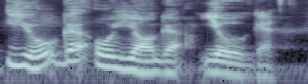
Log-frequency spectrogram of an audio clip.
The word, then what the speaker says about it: yoga: Por que yoga? Não tem acento, mas é yoga. Porque é o correto. A pronúncia correta então, em sânscrito. Para que todos saibam, yoga. Eu já sabia, porque eu pratico, mas é yoga, tá, gente, que se pronuncia.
